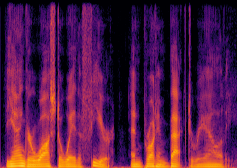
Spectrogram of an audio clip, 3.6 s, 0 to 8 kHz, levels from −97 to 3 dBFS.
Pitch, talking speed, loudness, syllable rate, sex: 100 Hz, 205 wpm, -18 LUFS, 5.0 syllables/s, male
